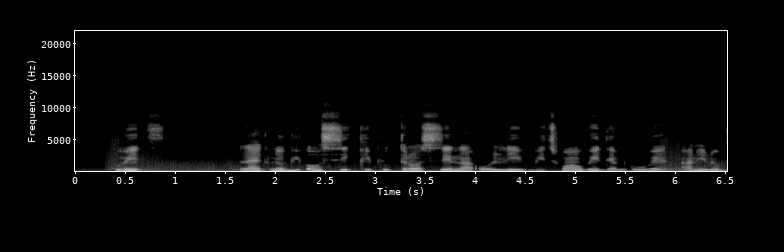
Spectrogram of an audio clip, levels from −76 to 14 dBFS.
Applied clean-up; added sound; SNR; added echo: none; Explosion; 20 dB; none.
